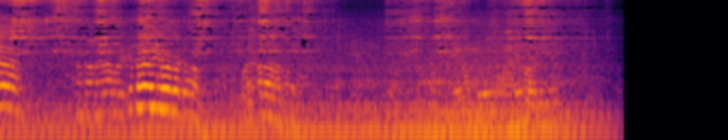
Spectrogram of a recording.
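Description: A man chants loudly nearby.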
